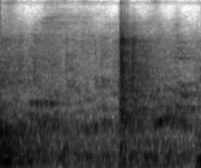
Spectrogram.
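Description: Faint background voices in an echoing room between lines of a man's chant, his voice fading out at the start. One sharp click about a second in.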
